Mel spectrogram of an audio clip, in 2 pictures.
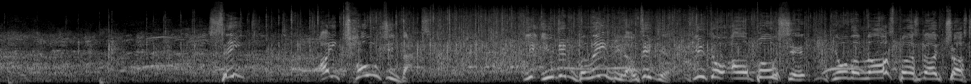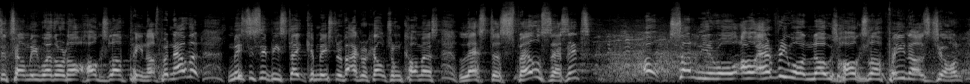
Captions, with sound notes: See? I told you that. (STUDIO AUDIENCE APPLAUDING) You-- You didn't believe me, though, did you? You thought, "Oh, bullshit, you're the last person I trust to tell me whether or not hogs love peanuts." But now that Mississippi State Commissioner of Agriculture and Commerce Lester Spell says it, oh, suddenly you're all, "Oh, everyone knows hogs love peanuts, John.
